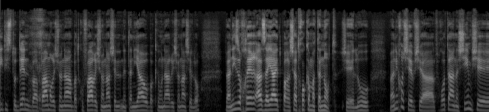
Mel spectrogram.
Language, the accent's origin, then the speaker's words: Hebrew; Israel; אני גדלתי, סיפרתי לך, בשיכון המזרח, אה, ממשפחה מזרחית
